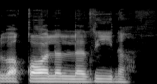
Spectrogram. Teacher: Pronounce qaf with thicker voice because it is a mustaliya letter.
